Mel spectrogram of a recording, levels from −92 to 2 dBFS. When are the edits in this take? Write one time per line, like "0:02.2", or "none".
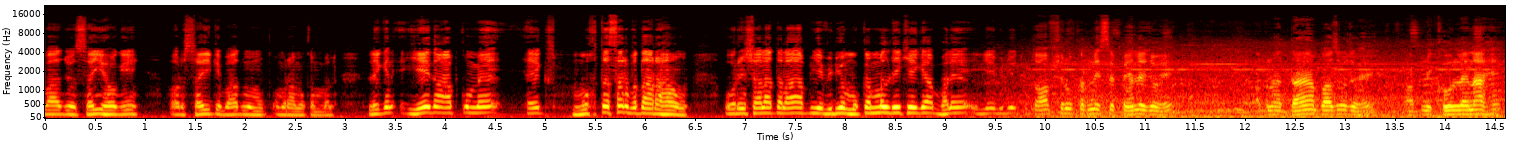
0:09.7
